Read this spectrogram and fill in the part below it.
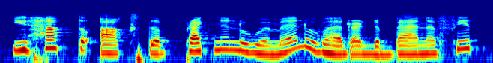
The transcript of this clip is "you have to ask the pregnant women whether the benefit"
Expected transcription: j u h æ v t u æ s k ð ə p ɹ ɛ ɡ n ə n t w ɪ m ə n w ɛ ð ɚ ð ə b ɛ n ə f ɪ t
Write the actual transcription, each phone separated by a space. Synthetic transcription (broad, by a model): j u h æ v t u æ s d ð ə p ɹ ɛ ɡ n ə n t w ɪ m ə n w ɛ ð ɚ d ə b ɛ n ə f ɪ t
